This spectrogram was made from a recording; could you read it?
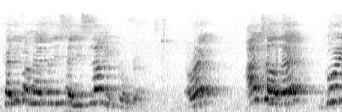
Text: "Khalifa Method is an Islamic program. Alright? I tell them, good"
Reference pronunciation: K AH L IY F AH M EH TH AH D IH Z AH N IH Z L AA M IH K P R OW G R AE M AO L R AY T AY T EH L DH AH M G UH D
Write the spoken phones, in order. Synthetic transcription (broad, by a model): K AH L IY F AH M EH S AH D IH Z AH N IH S L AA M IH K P R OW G R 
